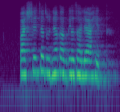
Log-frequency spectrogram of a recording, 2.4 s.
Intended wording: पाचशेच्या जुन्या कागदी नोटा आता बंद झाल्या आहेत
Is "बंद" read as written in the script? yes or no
no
